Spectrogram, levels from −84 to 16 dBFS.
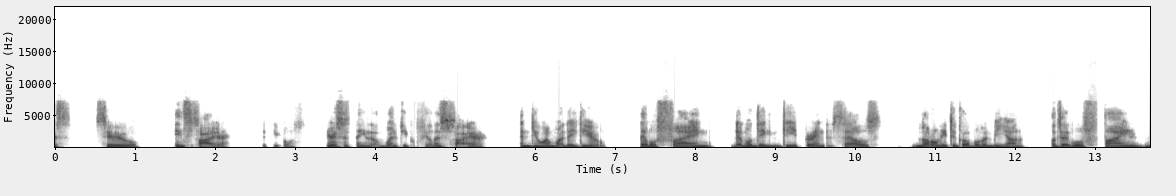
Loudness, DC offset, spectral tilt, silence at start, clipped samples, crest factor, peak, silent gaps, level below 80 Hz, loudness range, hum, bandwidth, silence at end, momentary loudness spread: -17 LUFS; under 0.1%; -6 dB/octave; 0 s; under 0.1%; 16 dB; -2 dBFS; none; -46 dBFS; 4 LU; none; 7.6 kHz; 0 s; 15 LU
